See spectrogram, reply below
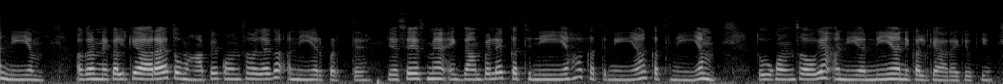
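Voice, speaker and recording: Mellow woman teaching, self-quizzing. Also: a little high. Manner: asks questions then answers them herself; repeats key terms with ok checks. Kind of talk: explaining Sanskrit grammar lesson. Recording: dull lo-fi recording.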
